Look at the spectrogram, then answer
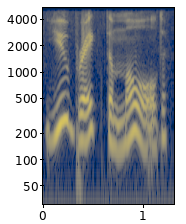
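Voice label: woman, Talking Clip Words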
